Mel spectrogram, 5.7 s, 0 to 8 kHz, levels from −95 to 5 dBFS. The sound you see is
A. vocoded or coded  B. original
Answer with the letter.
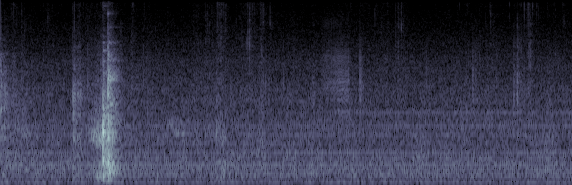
B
